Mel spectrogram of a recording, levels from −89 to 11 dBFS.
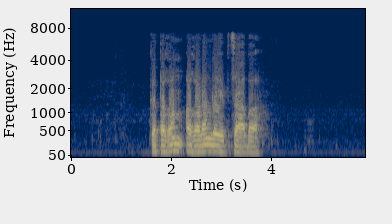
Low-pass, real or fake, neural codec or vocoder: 7.2 kHz; real; none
